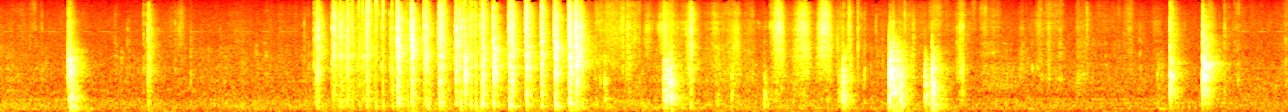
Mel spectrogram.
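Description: A deck of Uncommon Tarot reading cards being shuffled, with a rapid burst of crisp riffling clicks in the middle and a few scattered taps and flicks before and after, no talking.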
